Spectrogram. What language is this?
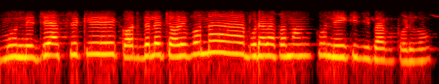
Odia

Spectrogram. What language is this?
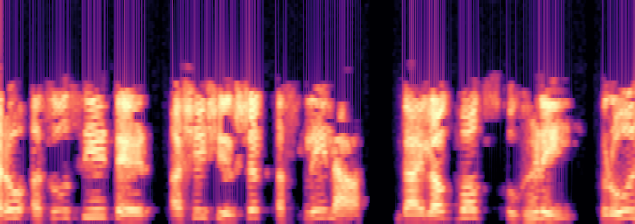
Marathi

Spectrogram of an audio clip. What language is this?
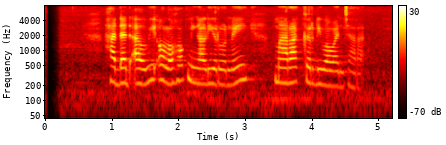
Sundanese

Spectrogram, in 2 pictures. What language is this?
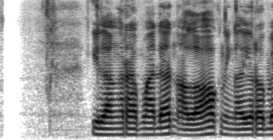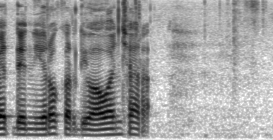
Sundanese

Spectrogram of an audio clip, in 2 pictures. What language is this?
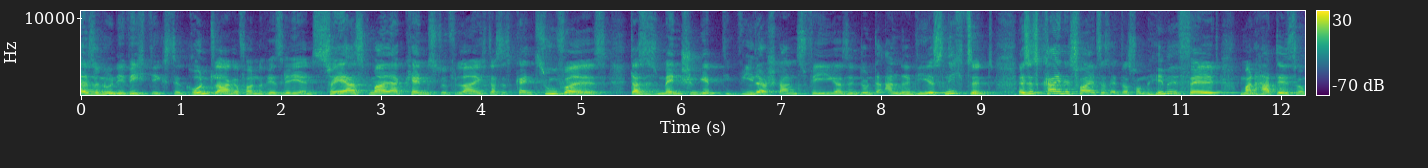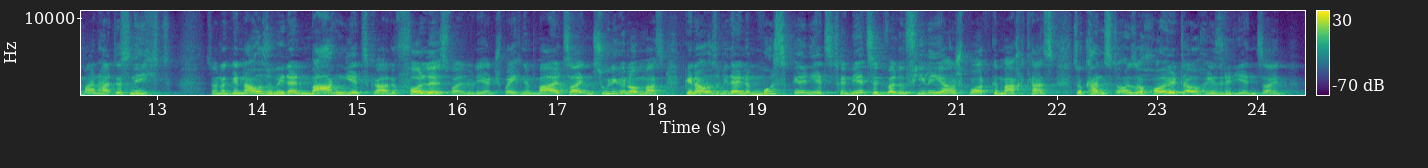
German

